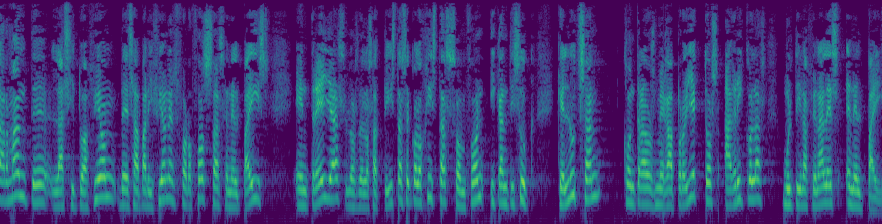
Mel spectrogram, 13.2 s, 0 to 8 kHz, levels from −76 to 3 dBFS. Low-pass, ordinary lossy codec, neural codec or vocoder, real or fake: none; none; none; real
